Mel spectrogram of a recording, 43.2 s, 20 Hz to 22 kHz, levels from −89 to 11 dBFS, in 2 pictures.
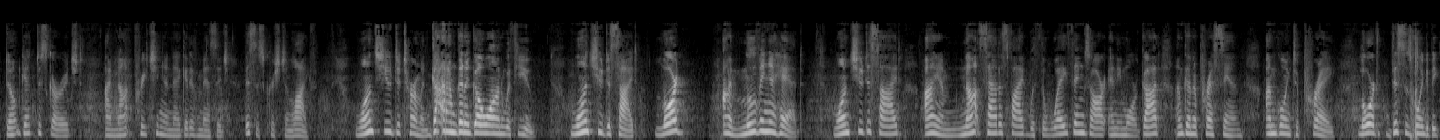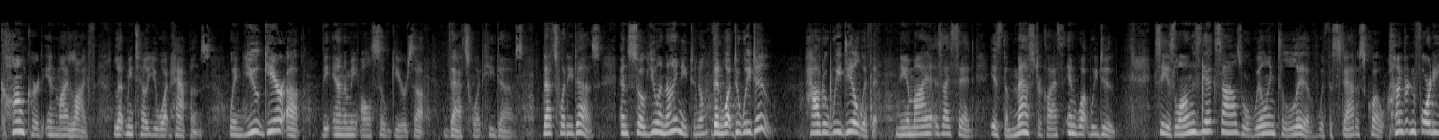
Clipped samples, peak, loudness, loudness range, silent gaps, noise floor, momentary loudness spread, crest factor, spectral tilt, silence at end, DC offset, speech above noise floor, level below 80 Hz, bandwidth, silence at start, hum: under 0.1%; -2 dBFS; -25 LUFS; 10 LU; none; -51 dBFS; 16 LU; 22 dB; -5.5 dB/octave; 0 s; under 0.1%; 26 dB; -74 dBFS; 11.5 kHz; 0.1 s; none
